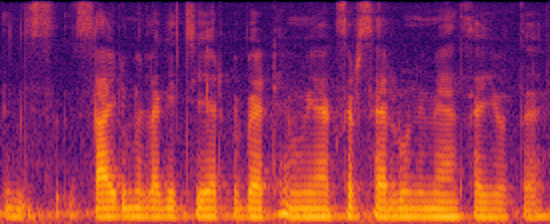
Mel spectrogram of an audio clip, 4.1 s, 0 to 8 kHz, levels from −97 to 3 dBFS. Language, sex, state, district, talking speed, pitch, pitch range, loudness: Hindi, male, Bihar, West Champaran, 230 wpm, 105 Hz, 105-110 Hz, -18 LUFS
